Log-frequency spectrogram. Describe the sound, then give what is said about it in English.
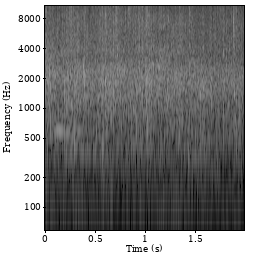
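An audience claps in praise during a church service, a dense, steady wash of applause that holds at an even loudness from start to finish. “go ahead and give God a hand clap of praise for what he's doing in that young man's life”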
